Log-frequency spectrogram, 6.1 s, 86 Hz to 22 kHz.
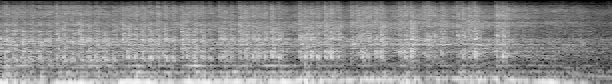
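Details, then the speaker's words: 1976 Dodge Club Cab Adventurer, tired 318 V8 with a rich carburetor and an exhaust leak, now making oil pressure: a deep, hollow bottom-end knock about every half second over a rough idle; judged to be newly started rod knock. "Yep, that's rod knock."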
